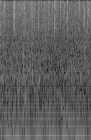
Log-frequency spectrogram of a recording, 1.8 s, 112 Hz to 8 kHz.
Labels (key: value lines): label: biophony
recorder: SoundTrap 500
